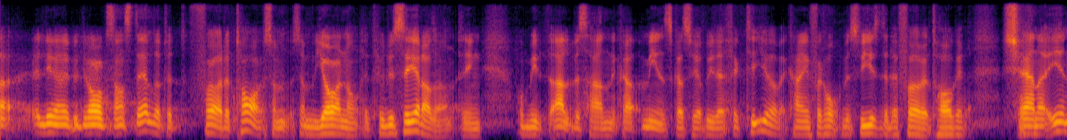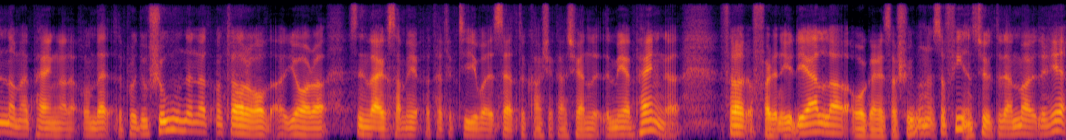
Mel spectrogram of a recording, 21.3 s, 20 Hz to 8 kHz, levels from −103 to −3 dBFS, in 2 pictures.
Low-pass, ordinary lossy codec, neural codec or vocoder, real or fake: 7.2 kHz; none; codec, 16 kHz in and 24 kHz out, 0.9 kbps, LongCat-Audio-Codec, four codebook decoder; fake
